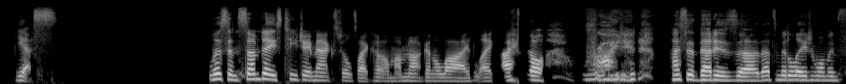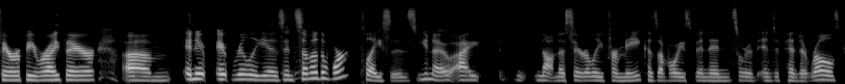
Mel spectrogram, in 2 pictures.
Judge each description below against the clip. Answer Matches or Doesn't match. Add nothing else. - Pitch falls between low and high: Doesn't match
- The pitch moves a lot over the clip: Doesn't match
